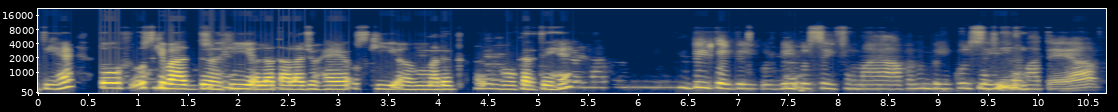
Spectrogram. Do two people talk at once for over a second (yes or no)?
no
